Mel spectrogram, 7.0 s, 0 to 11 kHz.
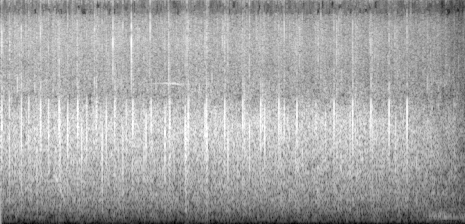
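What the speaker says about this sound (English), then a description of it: "can we have one more round of applause for our two employees?" Applause at the DCS Awards Ceremony 2023 for two employees: a steady, dense crowd clapping that runs loud and unbroken for about seven seconds with no voices over it.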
